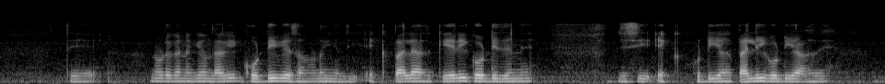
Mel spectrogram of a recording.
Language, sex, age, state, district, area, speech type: Dogri, male, 30-45, Jammu and Kashmir, Reasi, rural, spontaneous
